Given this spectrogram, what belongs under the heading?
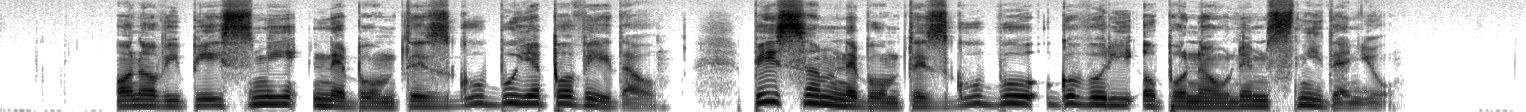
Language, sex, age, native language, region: Slovenian, female, 30-49, Slovenian, Gorenjska region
